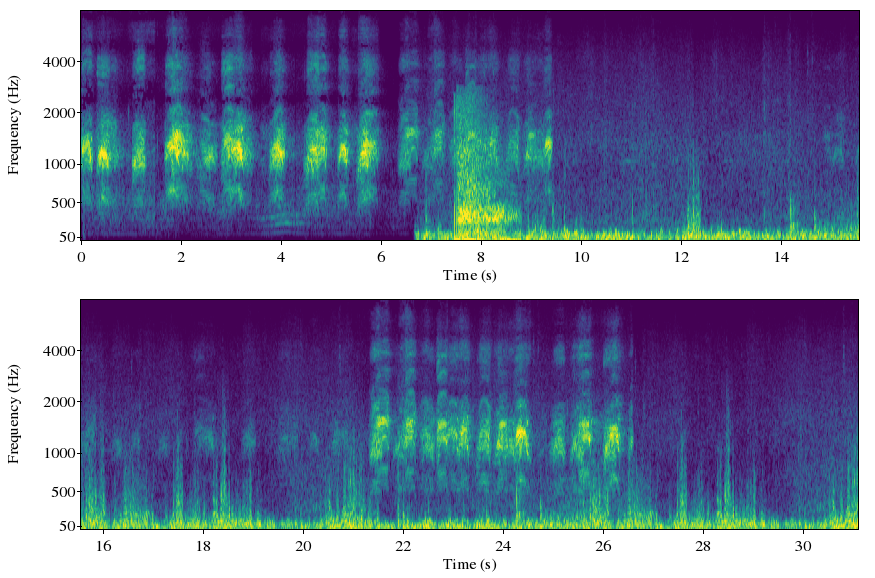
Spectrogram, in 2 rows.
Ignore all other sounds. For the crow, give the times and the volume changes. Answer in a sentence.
You can hear the crow from 0.0 to 9.4 s, getting quieter; and from 14.8 to 26.6 s, getting louder.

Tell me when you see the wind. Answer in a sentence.
The wind can be heard from 6.7 to 31.0 s.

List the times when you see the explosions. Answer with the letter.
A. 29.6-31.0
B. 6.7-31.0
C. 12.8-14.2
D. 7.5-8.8
D.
